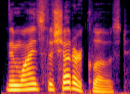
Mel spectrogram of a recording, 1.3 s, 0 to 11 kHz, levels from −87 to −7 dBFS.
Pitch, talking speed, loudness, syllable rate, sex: 160 Hz, 230 wpm, -15 LUFS, 5.8 syllables/s, male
